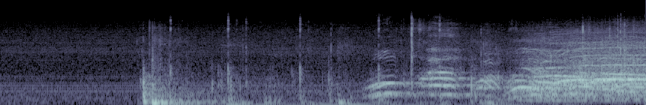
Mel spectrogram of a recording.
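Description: A table tennis ball clicks sharply back and forth off paddles and the table.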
